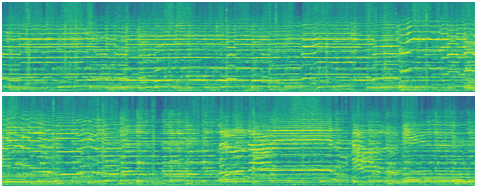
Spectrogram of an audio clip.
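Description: Bluegrass band playing an instrumental passage, the fiddle carrying a wavering melody over steady guitar backing.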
